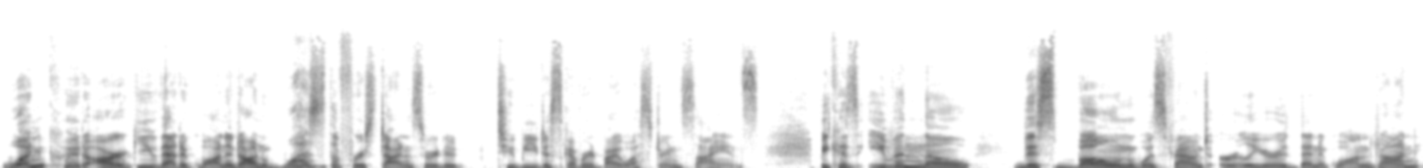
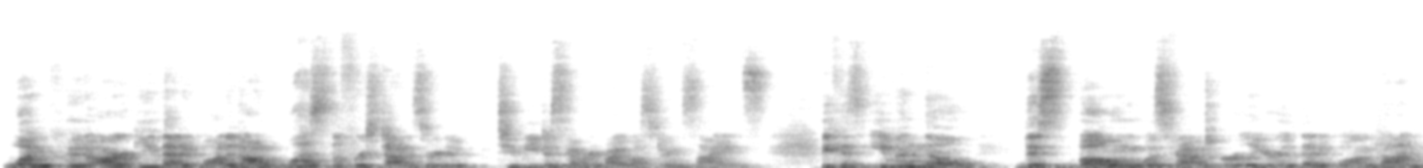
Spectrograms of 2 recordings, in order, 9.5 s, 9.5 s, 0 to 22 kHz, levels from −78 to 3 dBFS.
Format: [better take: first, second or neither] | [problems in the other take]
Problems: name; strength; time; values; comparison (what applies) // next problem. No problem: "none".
first | off-mic speech; far // room echo; noticeable; dies away in 0.3 s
